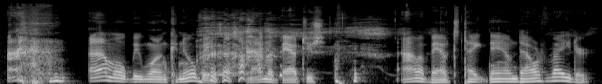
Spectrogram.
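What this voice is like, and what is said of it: Put-on American accent. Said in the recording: “doing that voice ... all American voices”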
